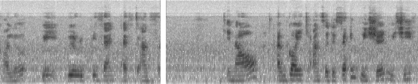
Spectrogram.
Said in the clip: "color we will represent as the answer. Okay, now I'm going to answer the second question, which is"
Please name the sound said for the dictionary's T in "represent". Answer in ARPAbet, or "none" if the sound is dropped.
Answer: T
